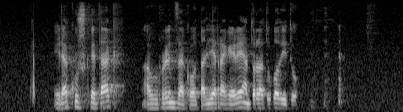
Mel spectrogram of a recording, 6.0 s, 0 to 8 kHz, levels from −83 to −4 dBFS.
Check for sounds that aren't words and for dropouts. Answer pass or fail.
fail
